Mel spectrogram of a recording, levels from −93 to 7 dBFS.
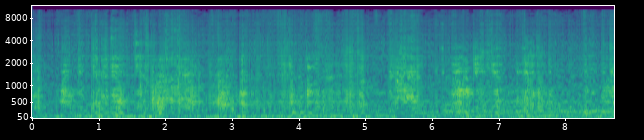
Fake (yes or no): yes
